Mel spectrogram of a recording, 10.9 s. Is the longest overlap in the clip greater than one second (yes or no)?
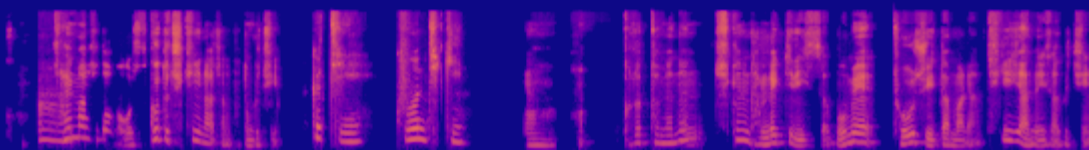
no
